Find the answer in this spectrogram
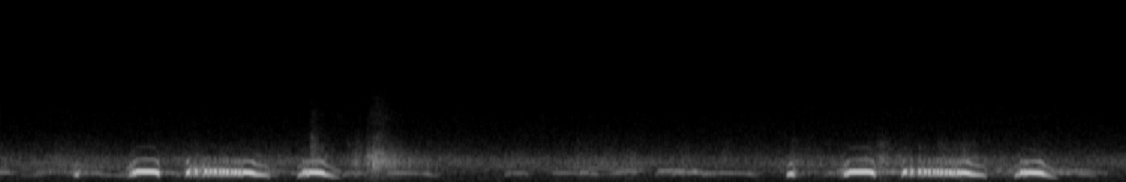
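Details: Decoy spotted dove cooing to lure wild birds, in a lively luring style: two cooing phrases, each with short rising notes, a long loud coo and a clipped falling note, and faint softer cooing between them.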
